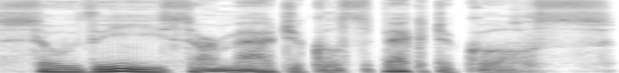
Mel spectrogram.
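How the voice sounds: Using a put-on character voice, a man speaks very slowly in a shaky, very deep, low pitch.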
